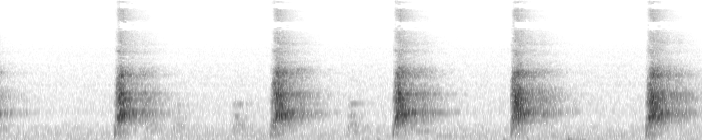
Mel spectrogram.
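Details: A female Shiba Inu gives sharp, single barks, spaced roughly every one to one and a half seconds.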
